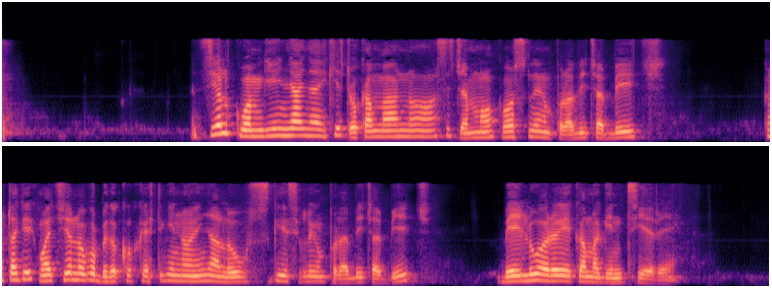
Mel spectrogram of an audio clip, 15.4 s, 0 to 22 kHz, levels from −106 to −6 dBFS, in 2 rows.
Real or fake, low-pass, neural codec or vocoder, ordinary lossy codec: fake; 7.2 kHz; codec, 16 kHz, 2 kbps, X-Codec, HuBERT features, trained on LibriSpeech; MP3, 64 kbps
